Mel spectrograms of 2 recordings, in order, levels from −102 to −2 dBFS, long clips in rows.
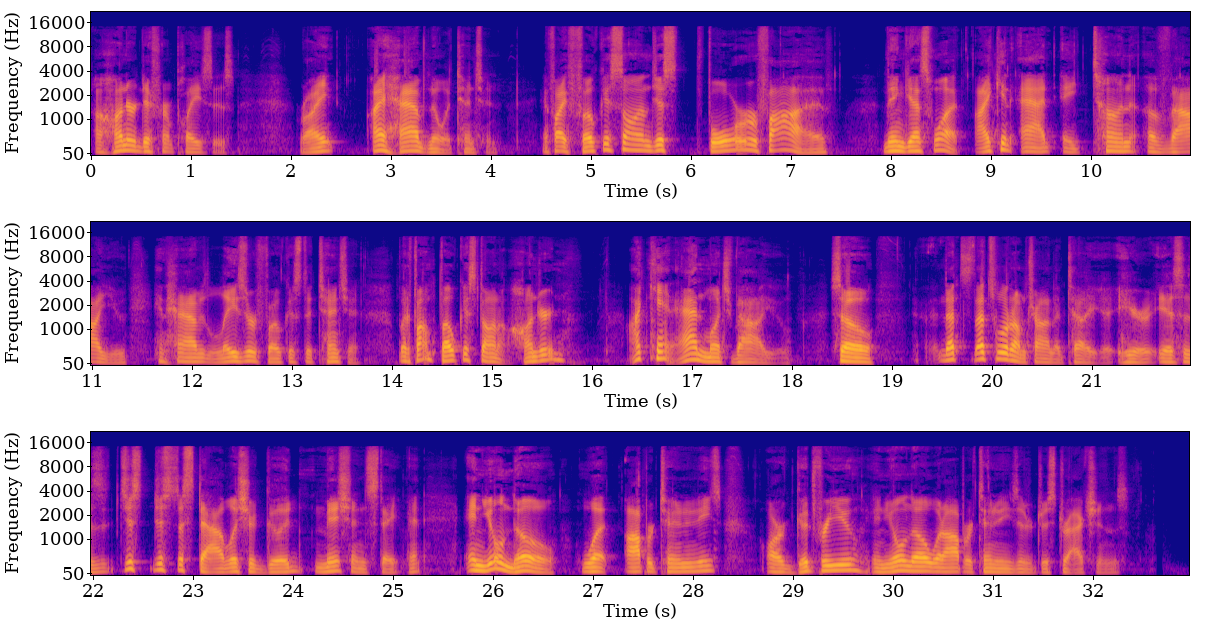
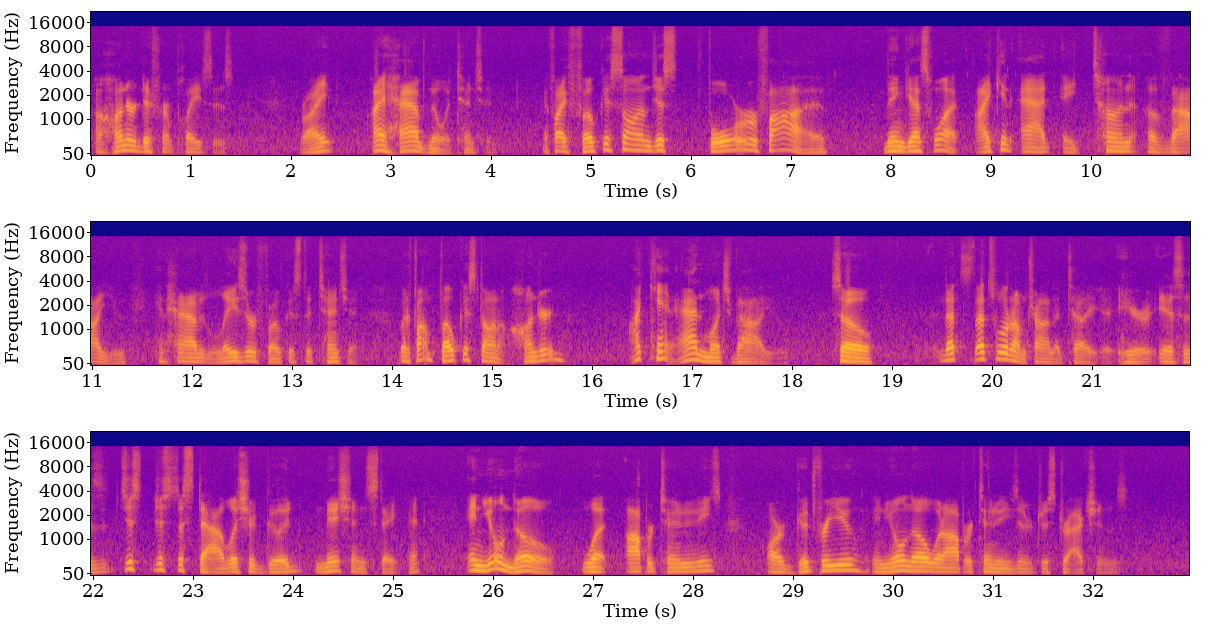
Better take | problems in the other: first | hiss; faint; throughout; 25 dB below the speech

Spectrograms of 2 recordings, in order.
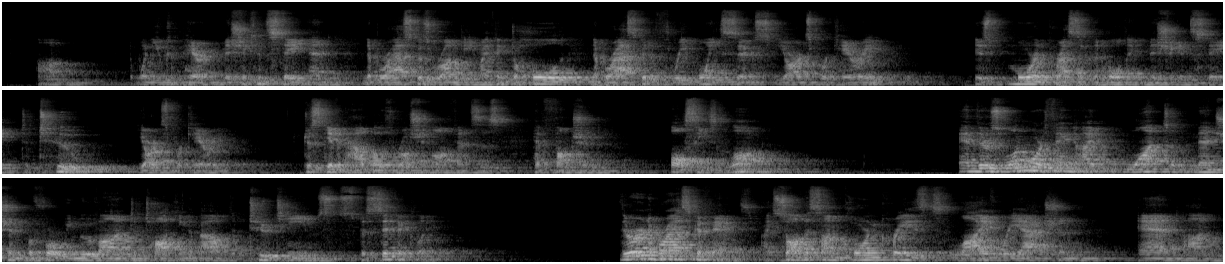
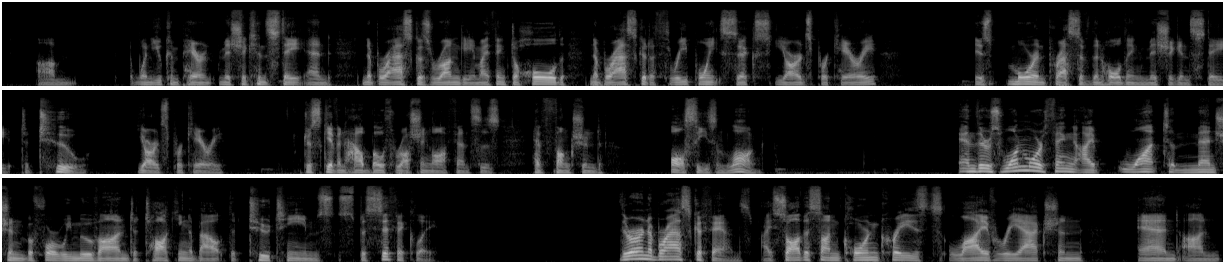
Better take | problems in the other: second | off-mic speech; somewhat distant // room echo; noticeable; dies away in 1 s

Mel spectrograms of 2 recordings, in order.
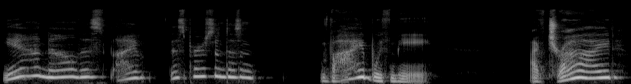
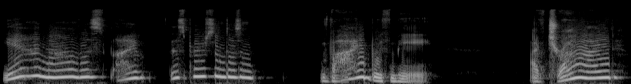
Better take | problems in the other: first | distortion; slight; 11% of the sound clipped

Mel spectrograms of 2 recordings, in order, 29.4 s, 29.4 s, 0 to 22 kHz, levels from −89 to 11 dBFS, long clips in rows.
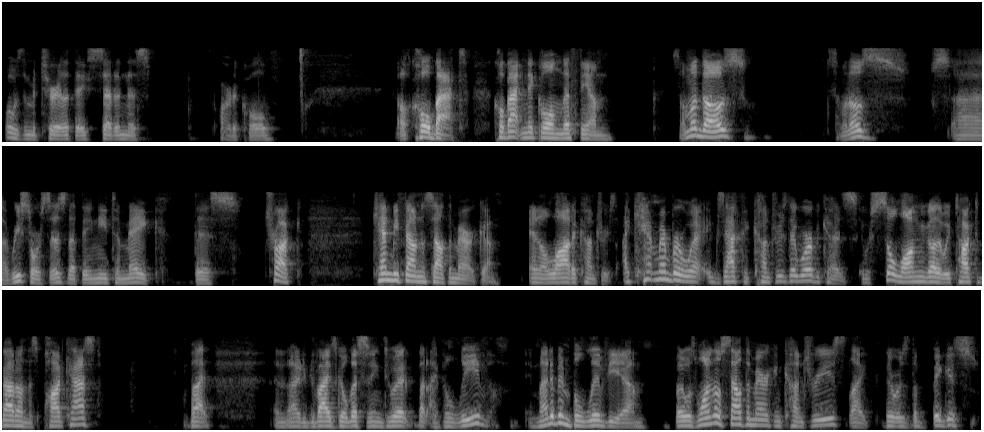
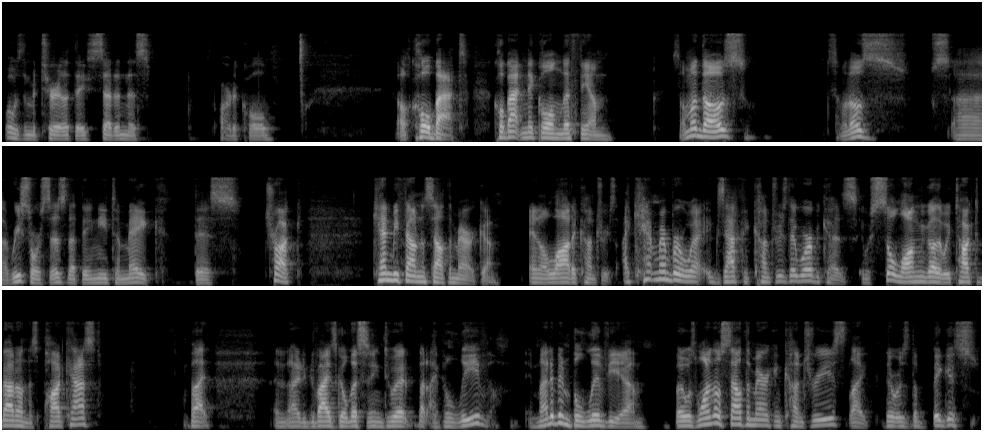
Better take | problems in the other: second | garbled, watery; badly; nothing above 5.5 kHz; slightly in the second

